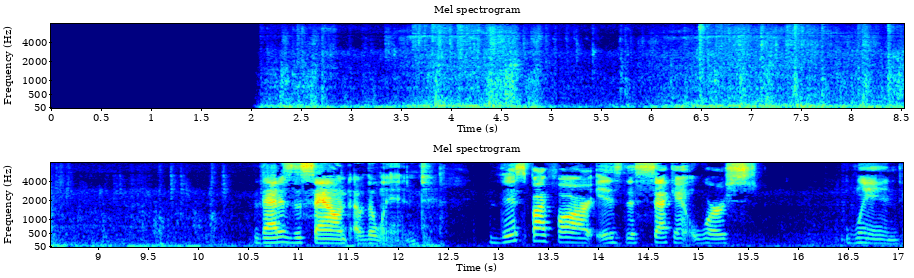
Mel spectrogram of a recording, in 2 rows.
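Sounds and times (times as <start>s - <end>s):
wind buffeting a vehicle: 2.0s - 10.9s.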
